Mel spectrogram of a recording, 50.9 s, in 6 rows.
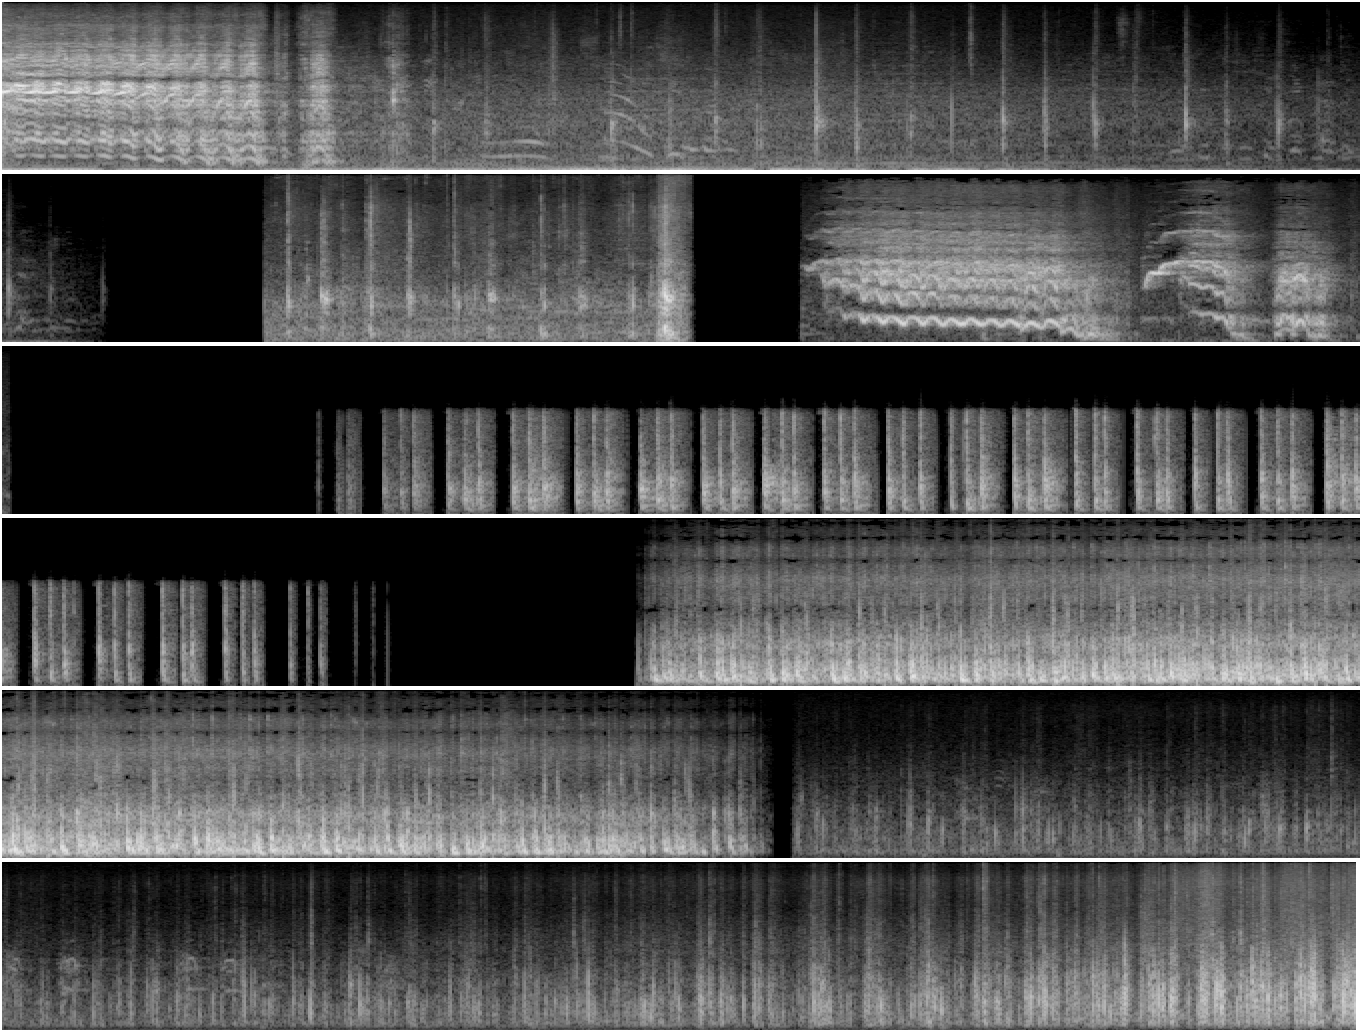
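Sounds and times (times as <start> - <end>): horse whinnying: 0.0 - 2.5, 13.5 - 16.9
horse hooves stepping: 1.4 - 8.9, 19.1 - 27.5, 29.5 - 50.9.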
